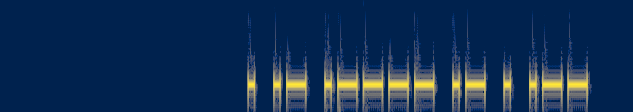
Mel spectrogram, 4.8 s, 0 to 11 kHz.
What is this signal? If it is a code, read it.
Morse code, heard as a keyed tone, about 25 wpm, 700 Hz. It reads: EA1AEW
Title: DXCC-100 Call Signs - 6 Characters - Repeated 3x - 25wpm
